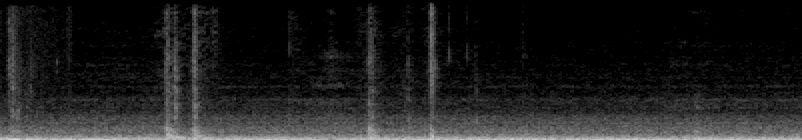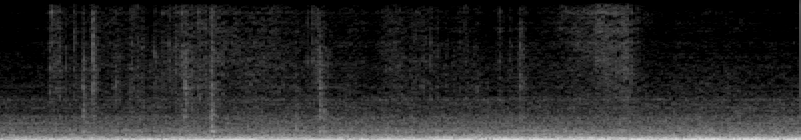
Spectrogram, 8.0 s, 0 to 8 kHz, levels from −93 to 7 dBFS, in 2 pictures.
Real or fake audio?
fake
